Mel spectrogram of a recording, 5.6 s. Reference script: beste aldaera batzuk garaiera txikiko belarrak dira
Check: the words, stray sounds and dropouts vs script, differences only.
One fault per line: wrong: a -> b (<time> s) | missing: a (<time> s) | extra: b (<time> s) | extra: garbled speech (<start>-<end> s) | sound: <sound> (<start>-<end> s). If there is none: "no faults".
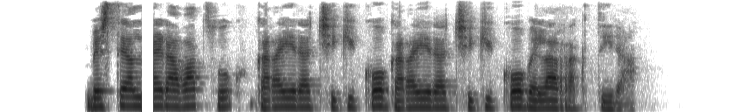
sound: dropout (1.1-1.2 s)
extra: garaiera txikiko (3.0 s)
